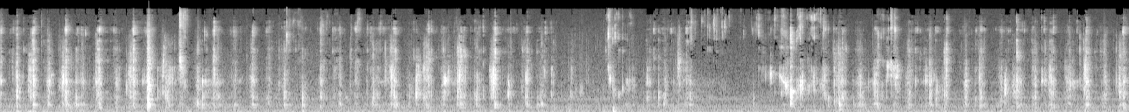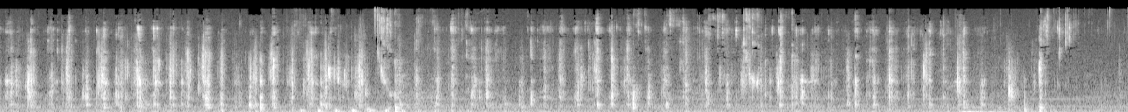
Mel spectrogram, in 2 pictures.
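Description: Close-miked chewing and biting of food in a mouth: a dense, steady run of small wet clicks, several a second, with a few louder bites.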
